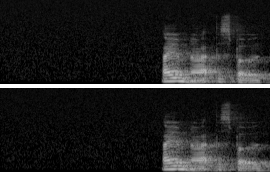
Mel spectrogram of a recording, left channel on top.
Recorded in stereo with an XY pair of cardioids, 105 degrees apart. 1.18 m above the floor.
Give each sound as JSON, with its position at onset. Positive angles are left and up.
{"t": 1.6, "sound": "a man speaking", "azimuth_deg": 25, "distance_m": 1.8}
